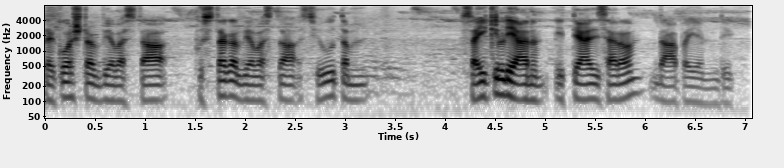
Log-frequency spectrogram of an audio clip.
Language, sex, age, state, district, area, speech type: Sanskrit, male, 18-30, Andhra Pradesh, Guntur, rural, spontaneous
